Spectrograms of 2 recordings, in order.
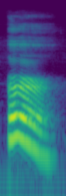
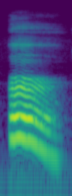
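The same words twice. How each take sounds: Both takes have the same delivery.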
